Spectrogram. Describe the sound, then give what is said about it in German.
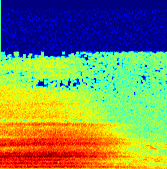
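A slow breath out during a yoga thigh stretch makes a soft, airy hiss that is strongest at first and then fades away over less than two seconds. “Genieß diesen Stretch im Oberschenkel. Atme nochmal ein und aus.”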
